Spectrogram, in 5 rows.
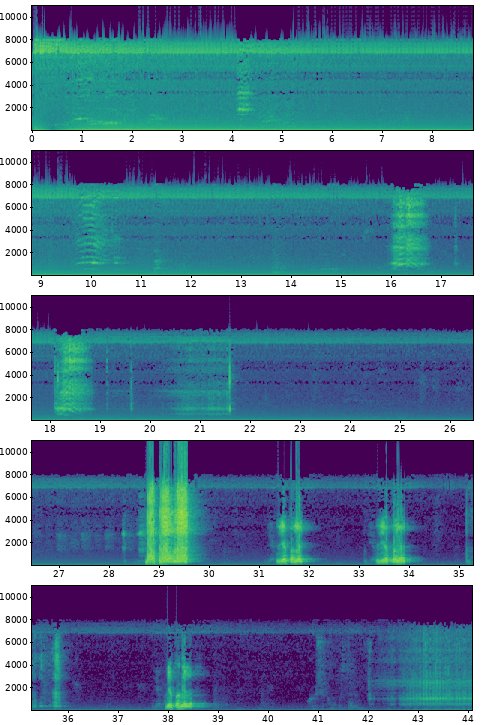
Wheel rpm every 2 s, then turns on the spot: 0, 0, 0, 0, 0, 0, 0, 0, 20, 10, 10, 0, 0, 0, 0, 0, 0, 0, 0, 0, 0, 10.
20-22 42-44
